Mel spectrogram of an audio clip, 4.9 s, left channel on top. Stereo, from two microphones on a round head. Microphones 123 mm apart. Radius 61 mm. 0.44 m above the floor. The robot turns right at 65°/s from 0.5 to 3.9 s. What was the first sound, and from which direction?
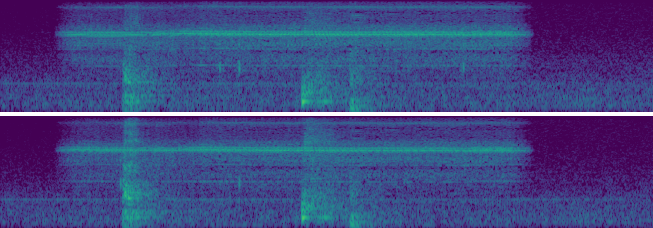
Cutlery clinking, 50° right (ahead or behind).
